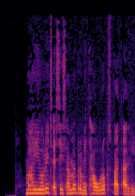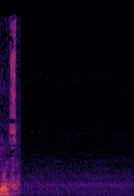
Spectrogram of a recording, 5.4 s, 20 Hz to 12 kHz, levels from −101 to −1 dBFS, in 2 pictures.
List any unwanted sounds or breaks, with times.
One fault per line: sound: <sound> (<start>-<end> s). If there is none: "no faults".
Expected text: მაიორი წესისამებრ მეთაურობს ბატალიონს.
no faults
